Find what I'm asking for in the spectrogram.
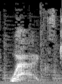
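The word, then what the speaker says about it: WAGGGS: because it's often pronounced WAGs just like that instead of the full name, which is World Association of Girl Guides and Girl Scouts.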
